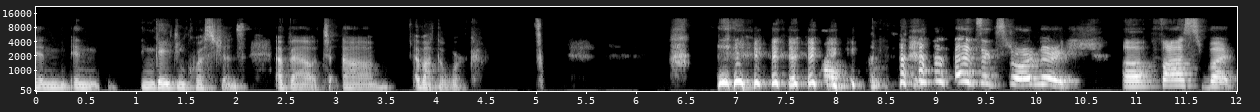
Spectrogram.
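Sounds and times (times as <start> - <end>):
person talking with a laugh: 6.9 - 9.5.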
